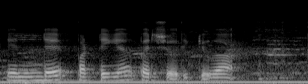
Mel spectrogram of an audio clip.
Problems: none marked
